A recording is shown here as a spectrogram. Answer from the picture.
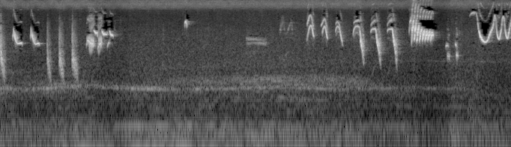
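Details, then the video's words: A tame pet Asian starling sings a training song: a varied, jumbled run of sharp whistles, rising chirps, rattles and squeaky notes, some in quick bursts with brief pauses between phrases. "asian starling singing"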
